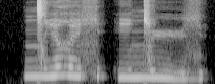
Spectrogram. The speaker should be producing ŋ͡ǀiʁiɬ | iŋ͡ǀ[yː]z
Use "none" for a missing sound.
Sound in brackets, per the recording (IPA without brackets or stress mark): yː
